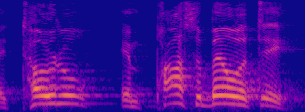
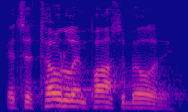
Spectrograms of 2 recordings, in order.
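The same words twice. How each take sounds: First: Loud and higher, "total" hammered; full-force preacher punch on "total"; preaching loud. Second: Fast, at usual level, "total" hit; brisk preacher restatement; quick repeat. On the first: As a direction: proclaim "a total impossibility" with force. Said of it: "special emphasis". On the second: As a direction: rattle off "It's a total impossibility". Repeat of line 85. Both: Real, not acted.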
